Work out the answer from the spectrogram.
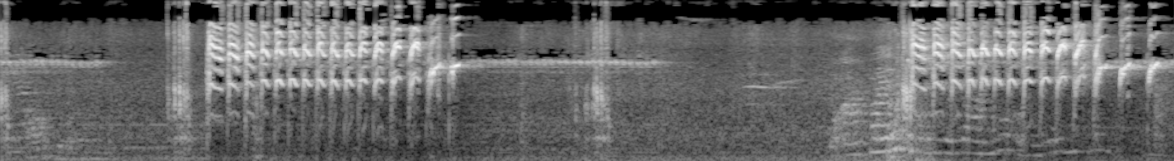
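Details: Post-moult greater green leafbird sings two runs of rapid, high chattering notes, each about two seconds long, separated by a pause with a steady thin tone and soft clicks.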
